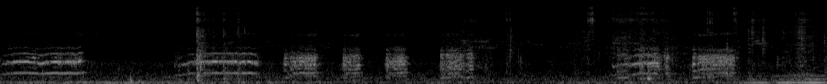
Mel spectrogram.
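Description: Hens clucking in a backyard hen run, a series of short, harmonic calls and bursts coming in irregular clusters, fairly close, over a steady outdoor background with no talk.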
